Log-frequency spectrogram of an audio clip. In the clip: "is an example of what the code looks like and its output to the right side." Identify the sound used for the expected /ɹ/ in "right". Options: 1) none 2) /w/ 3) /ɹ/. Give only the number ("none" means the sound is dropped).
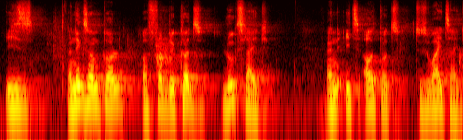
2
